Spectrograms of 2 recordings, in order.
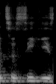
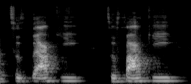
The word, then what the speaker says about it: Tasiki: I used to call her Tasaki. Now I know how it's Tasiki.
